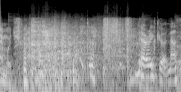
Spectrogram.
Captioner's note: laughter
